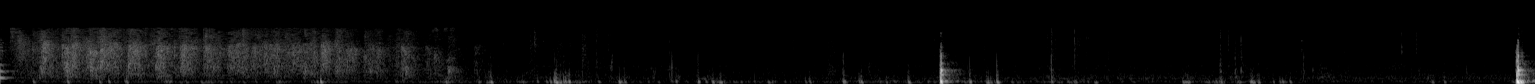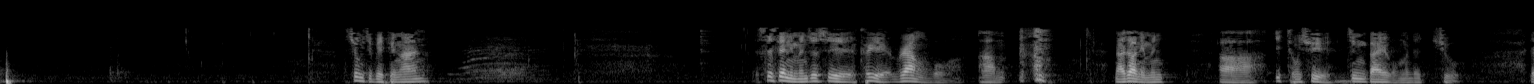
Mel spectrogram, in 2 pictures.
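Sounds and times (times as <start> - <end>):
speech: 0.0 - 0.8, 18.9 - 19.7, 23.0 - 25.9, 26.5 - 30.0
audience applause welcoming a speaker: 0.0 - 4.8
soft taps and shuffles: 4.8 - 13.6
sharp knocks: 9.4 - 9.7, 15.2 - 15.6.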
